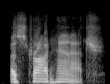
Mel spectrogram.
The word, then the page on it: astrohatch: American English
